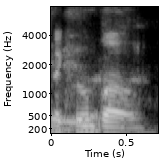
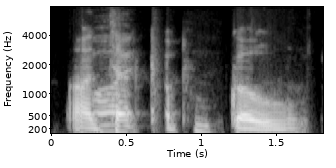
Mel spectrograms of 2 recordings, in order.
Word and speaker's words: Antetokounmpo: now, what's his face and I can never pronounce his Giannis damn name. Antetokounmpo. There you go, Giannis. Just gonna say I'm a Giannis. big fan of him. Antetokounmpo.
